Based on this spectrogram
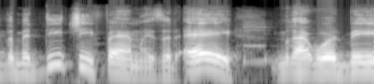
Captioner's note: buzzer beeps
